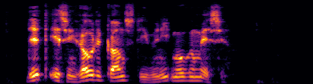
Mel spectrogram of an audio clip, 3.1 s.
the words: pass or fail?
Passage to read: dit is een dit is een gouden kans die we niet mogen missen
fail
